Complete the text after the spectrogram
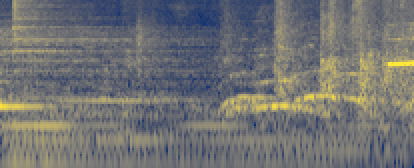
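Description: A band's final chord rings out and fades.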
